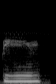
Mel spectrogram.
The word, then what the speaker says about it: Digne: But since the start of the month, we have added to the squad, brought in Lucas Digne, or Dean as it's pronounced, from Barcelona.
